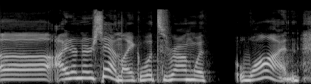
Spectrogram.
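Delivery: normal talking voice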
